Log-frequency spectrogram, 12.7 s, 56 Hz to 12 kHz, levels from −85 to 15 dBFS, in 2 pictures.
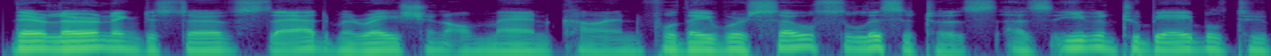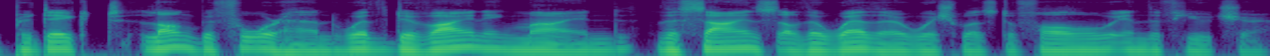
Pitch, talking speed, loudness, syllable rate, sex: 100 Hz, 170 wpm, -22 LUFS, 4.7 syllables/s, male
